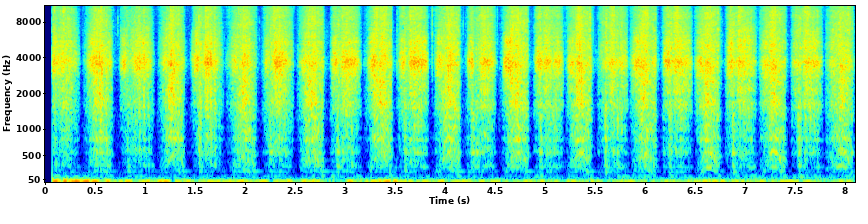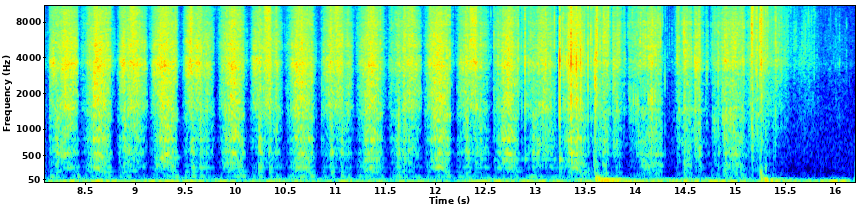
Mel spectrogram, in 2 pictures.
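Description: A hand-made bushcraft bucksaw (a stick frame tensioned with cord) sawing through a log in quick, even push-pull strokes, about three a second. The strokes stop near the end with a couple of low thumps as the cut goes through.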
